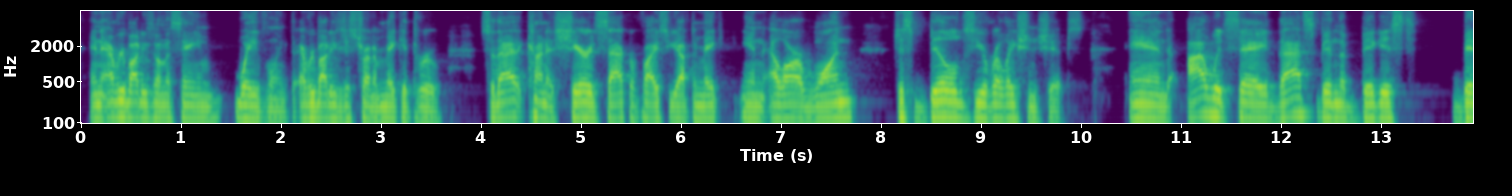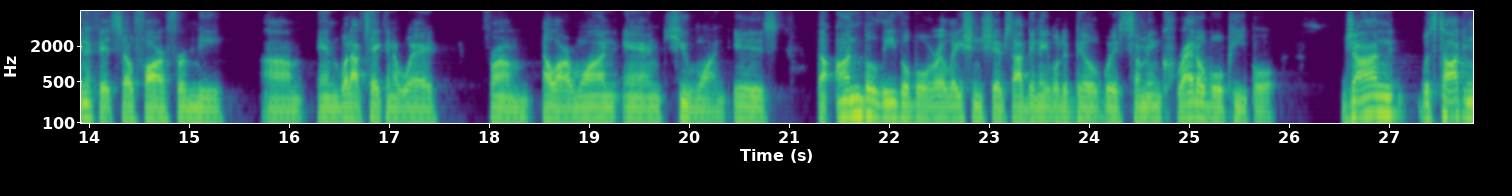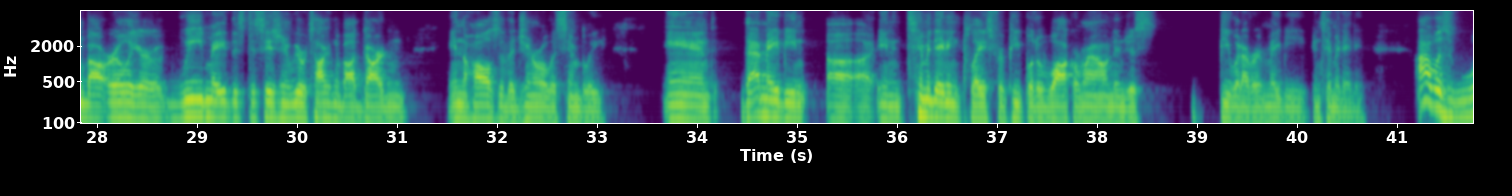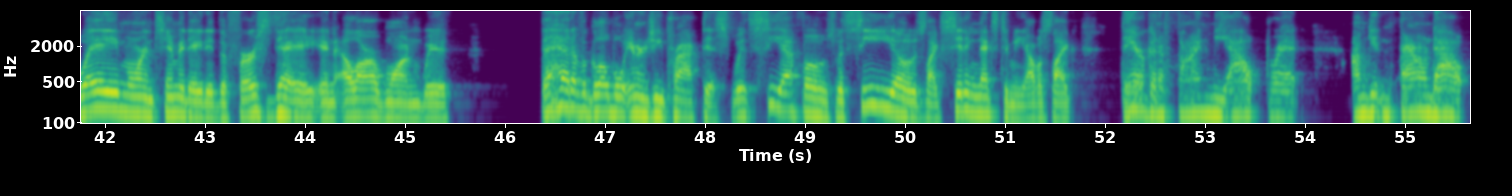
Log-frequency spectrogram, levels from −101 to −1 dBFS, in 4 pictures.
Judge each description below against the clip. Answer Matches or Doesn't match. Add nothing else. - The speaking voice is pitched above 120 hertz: Doesn't match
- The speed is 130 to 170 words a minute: Matches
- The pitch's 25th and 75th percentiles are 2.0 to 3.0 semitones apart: Doesn't match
